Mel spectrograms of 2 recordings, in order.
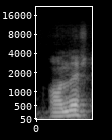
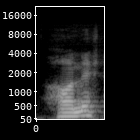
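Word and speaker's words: honest: ऑनेस्ट है, ईमानदार है। हॉनेस्ट नहीं बोलते, ऑनेस्ट बोलते हैं, ठीक है। इम्प्रूव योर प्रोनाउंसिएशन, ऑनेस्ट बोलेंगे।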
